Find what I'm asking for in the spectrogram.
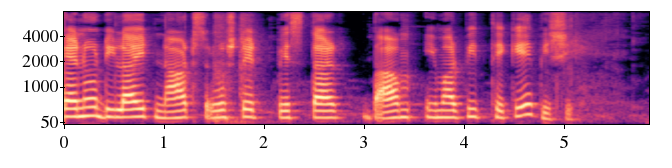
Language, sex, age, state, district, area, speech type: Bengali, female, 45-60, West Bengal, Alipurduar, rural, read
